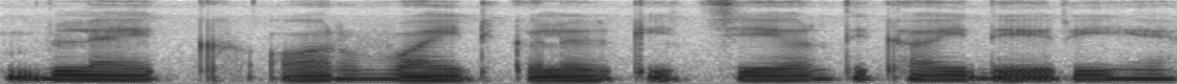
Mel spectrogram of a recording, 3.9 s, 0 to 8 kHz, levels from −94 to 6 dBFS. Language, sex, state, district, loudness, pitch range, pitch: Hindi, male, Himachal Pradesh, Shimla, -14 LUFS, 100-125 Hz, 110 Hz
